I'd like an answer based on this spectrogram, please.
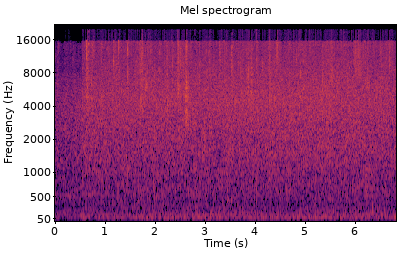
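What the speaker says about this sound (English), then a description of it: "we're receiving some rain, so this is a good opportunity to see that the roofing panels are directing the water" Steady rain falls on roofing panels over an under-deck ceiling, a dense, even patter that holds close and loud for the whole stretch with no voices.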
